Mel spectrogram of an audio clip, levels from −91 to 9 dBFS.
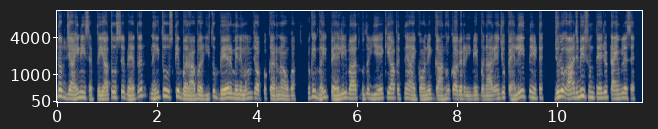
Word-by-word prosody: तो 230 Hz, -, +6 dB
आप -, -, -6 dB
जा 155 Hz, -2 st, +3 dB
ही 150 Hz, +5 st, +2 dB
नहीं 190 Hz, -1 st, +2 dB
सकते 130 Hz, -2 st, -4 dB
या 135 Hz, +1 st, +3 dB
तो 190 Hz, -, +2 dB
उससे 185 Hz, +2 st, 0 dB
बेहतर, 130 Hz, -, +1 dB, 0.2 s
नहीं 160 Hz, +3 st, 0 dB
तो 235 Hz, -, +1 dB
उसके 215 Hz, +2 st, +2 dB
बराबर 125 Hz, 0 st, +1 dB
ये 125 Hz, -, -3 dB
तो 210 Hz, -, -1 dB
बेयर 160 Hz, +3 st, +6 dB
मिनिमम 150 Hz, +1 st, -1 dB
जो 170 Hz, -, 0 dB
आपको 155 Hz, -, -5 dB
करना 130 Hz, +1 st, -1 dB
होगा 125 Hz, 0 st, -2 dB
क्योंकि 170 Hz, +10 st, -5 dB
भई 140 Hz, +7 st, +1 dB
पहली 135 Hz, +5 st, +2 dB
बात 155 Hz, -2 st, +1 dB
मतलब 165 Hz, +4 st, -4 dB
ये 145 Hz, +2 st, 0 dB
है 160 Hz, -, +1 dB
कि 180 Hz, +2 st, -2 dB
आप 165 Hz, -, -4 dB
इतने 160 Hz, +3 st, -4 dB
आइकॉनिक 135 Hz, 0 st, -1 dB
गानों 130 Hz, +3 st, -2 dB
का 155 Hz, -, +1 dB
अगर 145 Hz, -1 st, -1 dB
रीमेक 130 Hz, +1 st, -5 dB
बना 120 Hz, 0 st, -3 dB
रहे 140 Hz, -, -2 dB
हैं 150 Hz, -, -3 dB
जो 185 Hz, +2 st, -2 dB
पहले 125 Hz, +2 st, +1 dB
ही 215 Hz, -, +4 dB
इतने 200 Hz, -2 st, -2 dB
हिट 165 Hz, -3 st, -2 dB
हैं, 165 Hz, -, -1 dB, 0.2 s
जो 190 Hz, -, +5 dB
लोग 220 Hz, -, +7 dB
आज 170 Hz, +5 st, +2 dB
भी 235 Hz, +4 st, +5 dB
सुनते 185 Hz, -4 st, -2 dB
है, 170 Hz, -, +2 dB
जो 190 Hz, -, +2 dB
टाइमलेस 150 Hz, +3 st, 0 dB
हैं, -, -, -6 dB
150 Hz, 280 wpm, -23 LUFS, 135-175 Hz, 0.2 s, लोग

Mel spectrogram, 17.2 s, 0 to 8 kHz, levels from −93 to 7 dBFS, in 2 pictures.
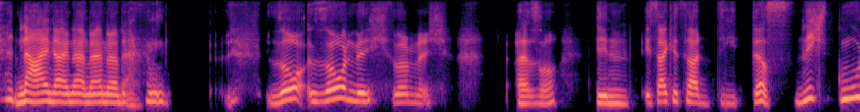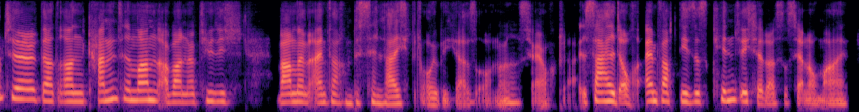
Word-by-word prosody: Nein, 195 Hz, +2 st, +6 dB
nein, 185 Hz, -1 st, +4 dB
nein, 185 Hz, -2 st, +3 dB
nein, 175 Hz, +1 st, +3 dB
nein, 170 Hz, -1 st, +2 dB, 0.2 s
nein. 190 Hz, -2 st, 0 dB, 1.0 s
So 220 Hz, -, +4 dB
so 220 Hz, +8 st, +4 dB
nicht 195 Hz, -3 st, -1 dB
so 175 Hz, +1 st, -1 dB
nicht. 170 Hz, -2 st, -9 dB, 0.6 s
Also, 155 Hz, +2 st, -2 dB, 0.4 s
den 155 Hz, -2 st, +2 dB
ich 165 Hz, -, -4 dB
sage 190 Hz, +2 st, +1 dB
jetzt 195 Hz, -, -9 dB
mal, 175 Hz, -2 st, +3 dB, 0.2 s
die 155 Hz, -2 st, -13 dB
das 200 Hz, +2 st, 0 dB
nicht 240 Hz, +6 st, -1 dB
Gute 245 Hz, -1 st, +4 dB
da 205 Hz, -2 st, +1 dB
dran 190 Hz, 0 st, 0 dB
kannte 225 Hz, +4 st, 0 dB
man, 220 Hz, 0 st, +4 dB
aber 180 Hz, 0 st, +1 dB
natürlich 185 Hz, +1 st, -6 dB, 0.3 s
war 175 Hz, +1 st, +4 dB
man 185 Hz, -1 st, 0 dB
einfach 175 Hz, -1 st, -2 dB
'n 160 Hz, -, -6 dB
bisschen 170 Hz, 0 st, -6 dB
leichtgläubiger 145 Hz, -3 st, -5 dB
so, -, -, -15 dB
ne? 85 Hz, 0 st, -7 dB
Ist -, -, -15 dB
ja -, -, -5 dB
auch -, -, -23 dB
klar. -, -, -18 dB
Ist -, -, -5 dB
halt 200 Hz, -1 st, +4 dB
auch -, -, -2 dB
einfach 200 Hz, 0 st, +1 dB
dieses 190 Hz, -1 st, -2 dB
Kindliche, 215 Hz, -3 st, -1 dB
das -, -, -7 dB
ist -, -, -12 dB
ja -, -, -2 dB
normal. 75 Hz, +1 st, -5 dB
190 Hz, 170 wpm, -20 LUFS, 170-205 Hz, 1.0 s, Nein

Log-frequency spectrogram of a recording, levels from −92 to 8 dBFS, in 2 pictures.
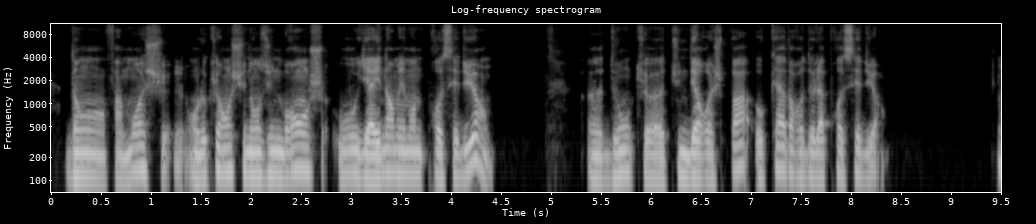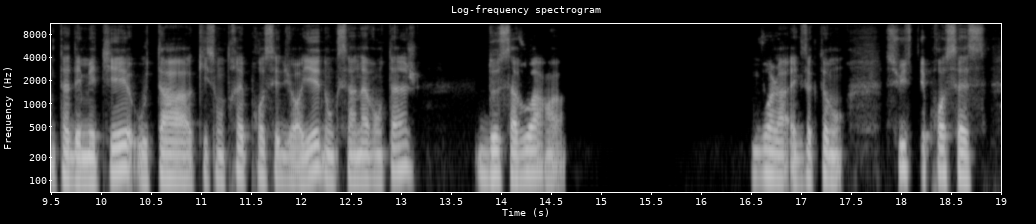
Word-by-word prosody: dans 115 Hz, -1 st, +2 dB
enfin 105 Hz, 0 st, -3 dB
moi, 130 Hz, +6 st, +1 dB
je -, -, -6 dB
suis -, -, -6 dB, 0.2 s
en 110 Hz, -, 0 dB
l'occurrence, 125 Hz, +4 st, +1 dB
je -, -, -8 dB
suis 120 Hz, -, 0 dB
dans 115 Hz, 0 st, +4 dB
une 120 Hz, +1 st, +2 dB
branche 130 Hz, +3 st, +1 dB
où 120 Hz, +1 st, 0 dB
il 110 Hz, -, 0 dB
y 110 Hz, -, +7 dB
a 105 Hz, -, +9 dB
énormément 120 Hz, +1 st, +3 dB
de -, -, 0 dB
procédures, 115 Hz, -, 0 dB, 1.0 s
heu, 105 Hz, -1 st, +1 dB
donc 115 Hz, +3 st, -2 dB
heu, 100 Hz, -2 st, +2 dB
tu -, -, -4 dB
ne 110 Hz, -, +4 dB
déroges 110 Hz, -2 st, +2 dB
pas 140 Hz, +2 st, 0 dB
au 110 Hz, -, 0 dB
cadre 125 Hz, -2 st, -1 dB
de 115 Hz, +1 st, -1 dB
la 110 Hz, -1 st, +2 dB
procédure. 115 Hz, 0 st, -4 dB, 1.3 s
Tu -, -, -2 dB
as 110 Hz, -, +3 dB
des 105 Hz, -, +3 dB
métiers 115 Hz, +8 st, +3 dB
où 105 Hz, -, -2 dB
tu -, -, -2 dB
as 110 Hz, -1 st, +3 dB
qui 110 Hz, -, -8 dB
sont 105 Hz, 0 st, -4 dB
très 120 Hz, +3 st, -2 dB
procéduriers, 110 Hz, +3 st, 0 dB
donc 105 Hz, -2 st, -2 dB
c'est 105 Hz, -, -4 dB
un 105 Hz, +1 st, +1 dB
avantage 120 Hz, +7 st, -2 dB, 0.5 s
de 120 Hz, +1 st, +2 dB
savoir, 115 Hz, +1 st, +1 dB
heu -, -, -11 dB, 1.9 s
voilà 115 Hz, -2 st, +1 dB
exactement, 105 Hz, +2 st, -1 dB, 0.4 s
suivre 140 Hz, -1 st, -3 dB
tes 125 Hz, -, -4 dB
process, 125 Hz, -4 st, 0 dB
115 Hz, 170 wpm, -23 LUFS, 110-125 Hz, 1.9 s, a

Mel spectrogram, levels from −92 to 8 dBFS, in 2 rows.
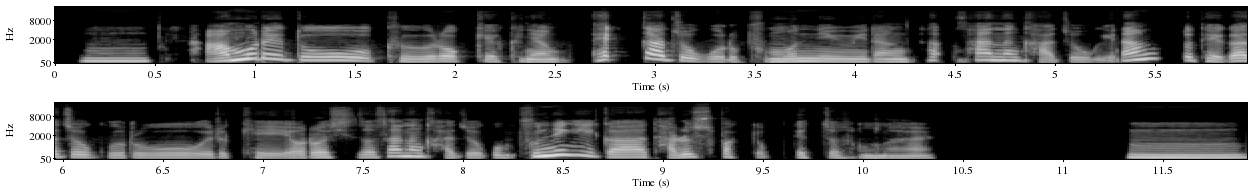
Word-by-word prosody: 음 180 Hz, 0 st, +1 dB, 0.3 s
아무래도 230 Hz, -, +5 dB
그렇게 165 Hz, 0 st, -2 dB
그냥 140 Hz, -3 st, -3 dB, 0.2 s
핵가족으로 240 Hz, -, +1 dB
부모님이랑 160 Hz, -2 st, 0 dB
사 220 Hz, -, -6 dB
사는 240 Hz, -2 st, +2 dB
가족이랑 195 Hz, -, -1 dB
또 225 Hz, -, 0 dB
대가족으로 155 Hz, -6 st, -2 dB
이렇게 135 Hz, +1 st, -8 dB
여럿이서 165 Hz, +3 st, -3 dB
사는 230 Hz, +5 st, +2 dB
가족은 145 Hz, -3 st, -8 dB
분위기가 235 Hz, -, +5 dB
다를 180 Hz, +1 st, -2 dB
수 -, -, -7 dB
밖에 185 Hz, -, -8 dB
없겠죠. 150 Hz, -4 st, -11 dB
정말. 125 Hz, 0 st, -7 dB, 1.0 s
음. 155 Hz, -1 st, 0 dB
165 Hz, 300 characters per minute, -20 LUFS, 150-215 Hz, 1.0 s, 아무래도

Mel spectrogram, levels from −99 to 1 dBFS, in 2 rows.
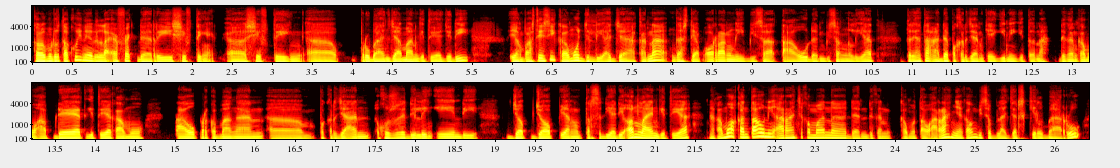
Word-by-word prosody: Kalau 130 Hz, 0 st, +7 dB
menurut 135 Hz, -1 st, +3 dB
aku 205 Hz, +9 st, +2 dB
ini 175 Hz, -2 st, +3 dB
adalah 130 Hz, 0 st, +2 dB
efek 140 Hz, +4 st, 0 dB
dari 115 Hz, +3 st, +1 dB
shifting, 110 Hz, -2 st, -2 dB
ya -, -, -9 dB, 0.2 s
eee, 105 Hz, -1 st, +2 dB
shifting, 100 Hz, -2 st, -1 dB
eee, 95 Hz, -1 st, -1 dB, 0.3 s
perubahan 105 Hz, -4 st, +3 dB
zaman 110 Hz, 0 st, +3 dB
gitu 95 Hz, +1 st, -2 dB
ya. -, -, +1 dB
Jadi 135 Hz, -, 0 dB, 0.5 s
yang 115 Hz, -2 st, +3 dB
pasti 115 Hz, +9 st, +3 dB
sih 220 Hz, +6 st, -1 dB
kamu 145 Hz, +7 st, +4 dB
jeli 110 Hz, -4 st, 0 dB
aja 120 Hz, -7 st, 0 dB
karena 150 Hz, -, +1 dB
nggak 115 Hz, -4 st, +1 dB
setiap 105 Hz, +4 st, -3 dB
orang, 120 Hz, +1 st, +2 dB
nih, 100 Hz, -, 0 dB
bisa 100 Hz, +2 st, -3 dB
tahu 105 Hz, +6 st, -1 dB
dan 95 Hz, -1 st, -2 dB
bisa 95 Hz, +6 st, -2 dB
ngeliat 100 Hz, +3 st, -2 dB, 0.4 s
ternyata 125 Hz, +5 st, +2 dB
ada 120 Hz, +4 st, +3 dB
pekerjaan 110 Hz, -5 st, -2 dB
kayak 100 Hz, -2 st, -2 dB
gini 105 Hz, -1 st, -1 dB
gitu. 90 Hz, +1 st, -5 dB
Nah, 90 Hz, -2 st, -2 dB
dengan 115 Hz, +2 st, -2 dB
kamu 120 Hz, +1 st, 0 dB
update 125 Hz, +4 st, +3 dB
gitu 110 Hz, +1 st, -1 dB
ya -, -, +2 dB
kamu 110 Hz, 0 st, 0 dB, 0.4 s
tahu 115 Hz, +3 st, +3 dB
perkembangan, 110 Hz, -1 st, 0 dB
mmm, 105 Hz, +1 st, -4 dB
pekerjaan 115 Hz, 0 st, -2 dB
khususnya 120 Hz, 0 st, 0 dB
di 110 Hz, -, +1 dB
LinkedIn 125 Hz, +1 st, 0 dB
di 105 Hz, -1 st, -2 dB, 0.4 s
job-job 115 Hz, 0 st, +1 dB
yang 115 Hz, -1 st, +1 dB
tersedia 110 Hz, -1 st, -2 dB
di 115 Hz, -, 0 dB
online 140 Hz, -4 st, +5 dB
gitu 105 Hz, +5 st, -1 dB
ya. -, -, +4 dB, 0.3 s
Nah, 115 Hz, -, -1 dB
kamu 170 Hz, -, +4 dB
akan 185 Hz, -3 st, +2 dB
tahu, 215 Hz, +3 st, +7 dB
nih, -, -, 0 dB
arahnya 155 Hz, +2 st, 0 dB
ke 170 Hz, -, -1 dB
mana 160 Hz, -3 st, +1 dB
dan 110 Hz, 0 st, -4 dB
dengan 110 Hz, 0 st, -5 dB, 0.2 s
kamu 105 Hz, 0 st, -3 dB
tahu 100 Hz, -2 st, -2 dB
arahnya 155 Hz, -, +2 dB
kamu 170 Hz, +5 st, 0 dB
bisa 120 Hz, -, -4 dB
belajar 100 Hz, +1 st, -2 dB
skill 105 Hz, -4 st, -4 dB
baru 95 Hz, -2 st, -1 dB
115 Hz, 180 wpm, -21 LUFS, 105-125 Hz, 0.5 s, Kalau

